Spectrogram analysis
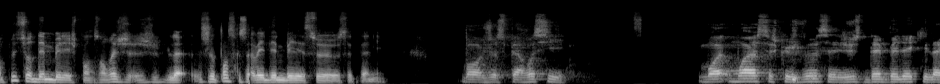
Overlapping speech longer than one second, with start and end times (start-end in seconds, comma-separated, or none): none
